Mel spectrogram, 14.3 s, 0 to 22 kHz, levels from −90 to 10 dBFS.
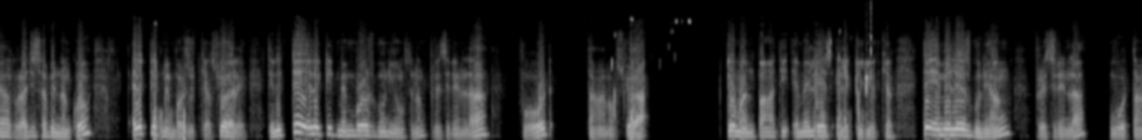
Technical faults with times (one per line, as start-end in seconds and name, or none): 0.00-14.28 hard clipping
0.00-14.28 MP2 compression
1.91-2.31 DAB burbling
7.63-8.63 DAB burbling
10.17-10.92 DAB burbling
